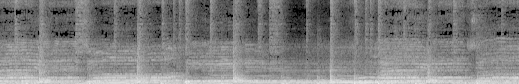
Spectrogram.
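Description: Gospel worship music: a group of voices singing together over instrumental accompaniment, with a beat about once a second.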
